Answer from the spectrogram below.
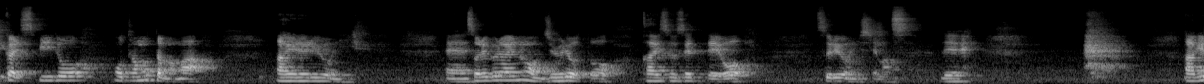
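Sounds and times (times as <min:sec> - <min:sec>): man speaking: 0:00.0 - 0:02.2, 0:02.8 - 0:03.8, 0:04.4 - 0:09.9
man breathing: 0:00.8 - 0:01.2, 0:02.2 - 0:02.8, 0:03.6 - 0:04.5, 0:07.5 - 0:08.2, 0:09.6 - 0:11.9.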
